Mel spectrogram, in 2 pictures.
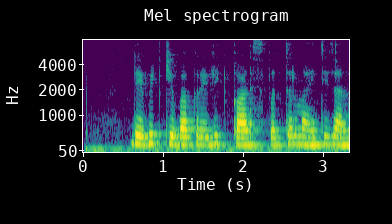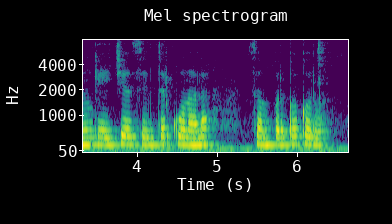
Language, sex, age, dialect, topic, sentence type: Marathi, male, 31-35, Northern Konkan, banking, question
